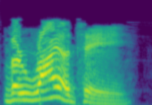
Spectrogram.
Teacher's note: 而后面的那个字母组合 IE 读音是 IA，口型要大一点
